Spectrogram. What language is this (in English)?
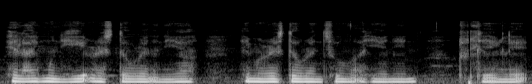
Mizo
